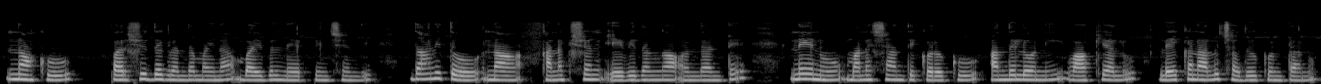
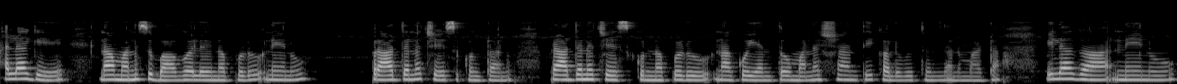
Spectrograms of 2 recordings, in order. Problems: none marked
